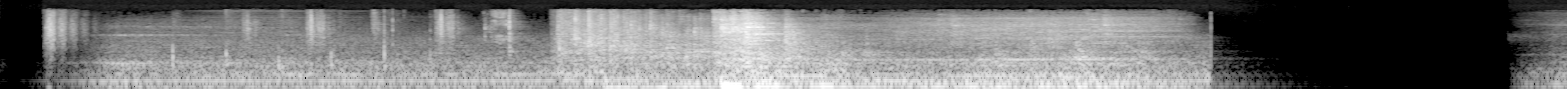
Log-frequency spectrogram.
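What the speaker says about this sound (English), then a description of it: "The elevator raced downward, plummeting towards an unknown fate." An elevator descends in a video game with a steady mechanical rumble and gear-like clanking and creaking, growing louder midway, then stopping abruptly into silence.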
